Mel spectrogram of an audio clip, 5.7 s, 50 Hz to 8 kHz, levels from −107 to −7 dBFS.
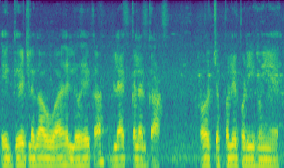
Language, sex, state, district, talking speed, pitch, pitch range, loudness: Hindi, male, Uttar Pradesh, Lucknow, 160 wpm, 85 Hz, 80-90 Hz, -15 LUFS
